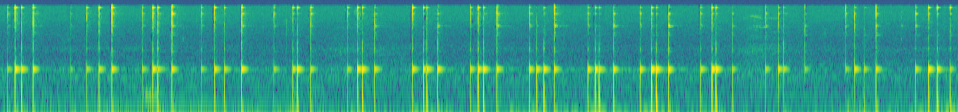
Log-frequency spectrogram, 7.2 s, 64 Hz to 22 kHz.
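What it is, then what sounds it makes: Glass tumbler, empty. An empty, hand-sized, multicolored tinted glass drinking tumbler is tapped with fingernails while held close to the microphone. Quick, irregular clicks come in uneven bursts, each giving a short, bright glassy ping around 600 Hz that dies away almost at once.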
